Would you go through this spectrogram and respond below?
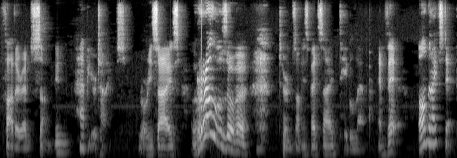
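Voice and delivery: script read with rising drama, big on the reveal; punchy storyteller read; dramatic script reading. Acted. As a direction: read it like a trailer, build to the last word. Reading screenplay aloud dramatically.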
